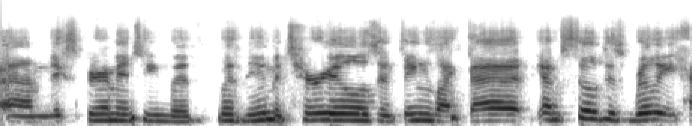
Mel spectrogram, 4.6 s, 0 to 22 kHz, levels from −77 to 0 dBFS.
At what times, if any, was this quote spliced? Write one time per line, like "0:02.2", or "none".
0:01.3
0:03.5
